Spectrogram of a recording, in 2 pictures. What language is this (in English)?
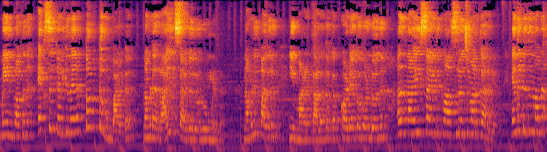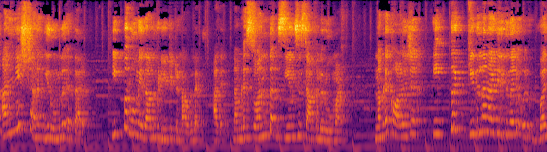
Malayalam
